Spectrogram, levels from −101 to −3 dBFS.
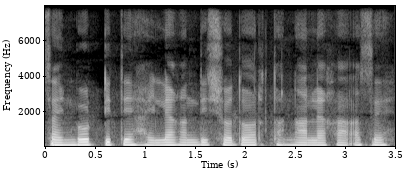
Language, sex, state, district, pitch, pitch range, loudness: Bengali, male, Assam, Hailakandi, 140 Hz, 135-145 Hz, -18 LUFS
